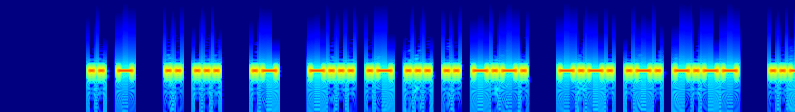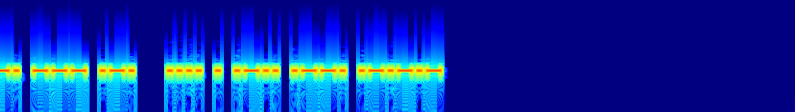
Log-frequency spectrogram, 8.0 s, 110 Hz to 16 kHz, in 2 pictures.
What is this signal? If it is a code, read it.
Morse code, heard as a keyed tone, about 50 wpm, 700 Hz. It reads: IT IS A BASIC CRY FOR HELP.
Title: Sentences from Top 1000 Words - Review Part 3 - 50wpm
